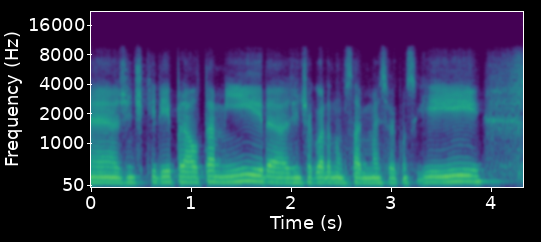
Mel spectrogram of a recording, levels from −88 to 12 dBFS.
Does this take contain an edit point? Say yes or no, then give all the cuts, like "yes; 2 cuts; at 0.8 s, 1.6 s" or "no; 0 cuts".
no; 0 cuts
